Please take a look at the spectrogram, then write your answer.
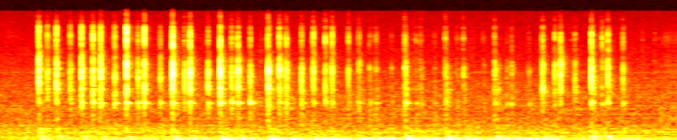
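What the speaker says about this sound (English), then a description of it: "So most of the alpha keys are click keys and tactiles, and the num keys are actually all linear." Mechanical keyboard fitted with a mix of clicky, tactile and linear switches, typed on in a fast, uneven run of crisp clacks and clicks, close and distinct, slowing toward the end, no talk.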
